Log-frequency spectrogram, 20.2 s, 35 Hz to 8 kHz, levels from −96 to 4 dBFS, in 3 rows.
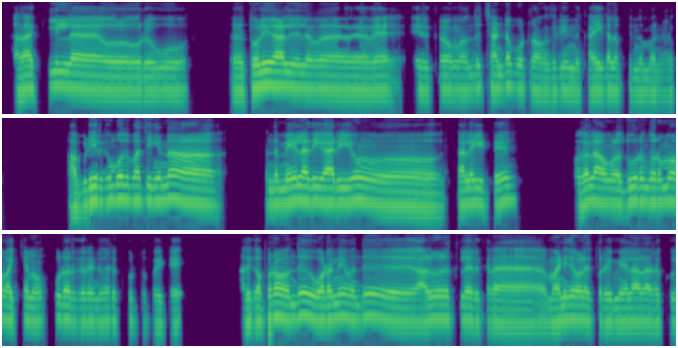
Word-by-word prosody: அதா 115 +3 +3 0.2
கீழ 140 +1 0 0.7
ஒரு, 110 0 0 0.2
ஒ - - -2 0.8
தொழிலாளில 135 -1 +4
வ - - 0 0.3
வெ 110 - -1
வெ 115 - +1 0.4
இருக்கிறவங்க 115 +1 -4
வந்து 120 +2 -6
சண்ட 120 +3 0
போட்ருவாங்க. 115 -4 -4
திடீர்ன்னு 110 -1 -5
கைகலப்பு 110 0 -3
இந்தமாரி 100 0 -7
நடக்கும். 100 0 -16 0.6
அப்பிடி 135 +4 +1
இருக்கும்போது 150 +2 +1
பார்த்தீங்கன்னா, 150 +2 +2 0.9
அந்த 125 +1 -1
மேலதிகாரியும் 145 0 +4 0.9
தலையிட்டு 125 0 +1 0.7
முதல்ல 135 +5 +3
அவுங்கள 130 -1 +2
தூரம் 140 -1 +1
தூரமா 140 +1 +1
வைக்கணும். 120 0 -3
கூட 135 - -3
இருக்கிற 115 -1 -5
2 115 0 -5
பேர 115 0 -5
கூட்டு 115 -2 -14
போயிட்டு. 100 -2 -6 0.6
அதுக்கப்பறம் 120 +5 +2
வந்து 135 +4 0 0.2
உடனே 130 +3 +2
வந்து 135 +3 -2 0.5
அலுவலகத்தில 125 -1 0
இருக்கிற 115 0 -4 0.6
மனிதவளத்துறை 120 -1 0
மேலாளருக்கோ 115 0 -1
125 Hz, 120 wpm, -22 LUFS, 115-135 Hz, 0.9 s, தொழிலாளில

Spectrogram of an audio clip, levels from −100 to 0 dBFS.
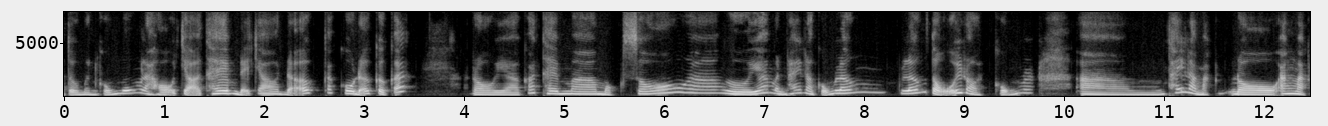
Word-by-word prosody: tụi 170 - -2
mình 180 -1 -2
cũng 180 +8 -1
muốn 275 +4 0
là 275 - -2
hỗ 170 -2 -1
trợ - - 0
thêm 255 0 +4
để - - -1
cho 220 - -2
đỡ 270 +8 0
các 320 -1 -8
cô 255 -2 +4
đỡ 235 +4 +3
cực - - 0
á. 400 - -1 0.7
Rồi, 175 -3 0
à, 165 0 -3
có 310 - -5
thêm, 240 -1 +3
ơ, 220 -1 +2
một 195 -6 +1
số, 290 +11 -1
ơ, 305 -1 -6
người 210 -4 +5
á 300 +6 -1
mình 225 -8 0
thấy 275 +6 -5
là 265 -7 -1
cũng 220 +4 -2
lớn 285 +5 +2 0.4
lớn 275 +7 +2
tuổi 320 - +4
rồi, 235 -8 +1 0.2
cũng, 175 +4 -2 0.6
ờ, 205 -1 -1 0.8
thấy 345 +3 -3
là 330 - 0
mặc 185 -3 0
đồ 195 -6 +3
ăn 245 0 +3
mặc 205 -4 +2
235 Hz, 200 wpm, -20 LUFS, 195-280 Hz, 0.8 s, người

